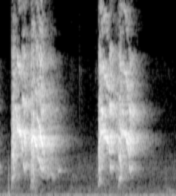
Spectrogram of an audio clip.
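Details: Budgerigar giving two rasping, scratchy chirps about a second apart, each slightly wavering in pitch, with a quiet background.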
